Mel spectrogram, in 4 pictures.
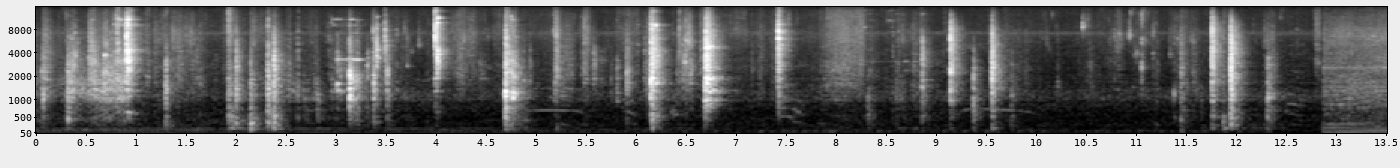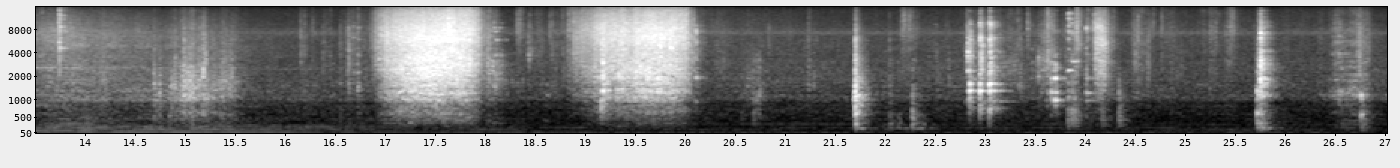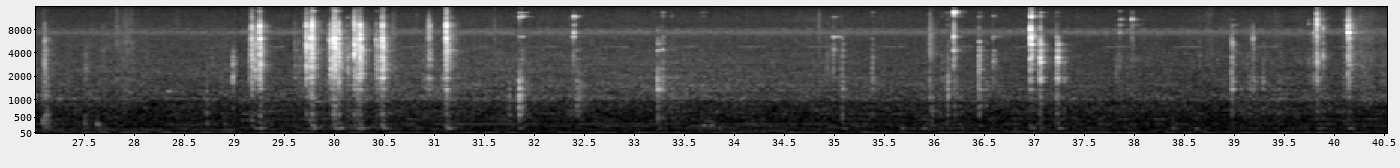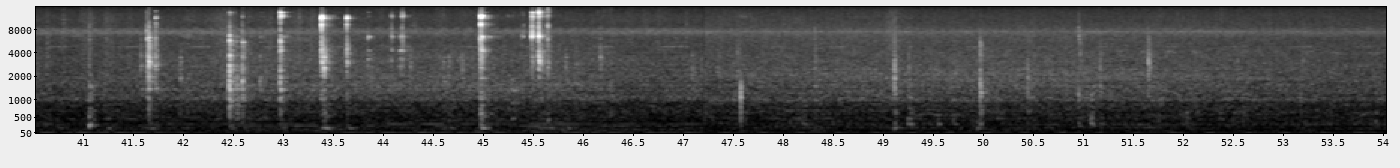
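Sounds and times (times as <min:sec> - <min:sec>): metal parts and tools clinking: 0:00.1 - 0:04.2
hissing spray: 0:12.9 - 0:20.2.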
